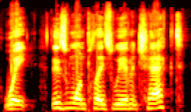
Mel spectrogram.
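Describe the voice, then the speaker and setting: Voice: mid-range voice, little pitch movement, moderate pace, dark tone, close to an everyday voice. A storyteller voicing a panicky, snappish male agent in a comic horror story. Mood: urgent.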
